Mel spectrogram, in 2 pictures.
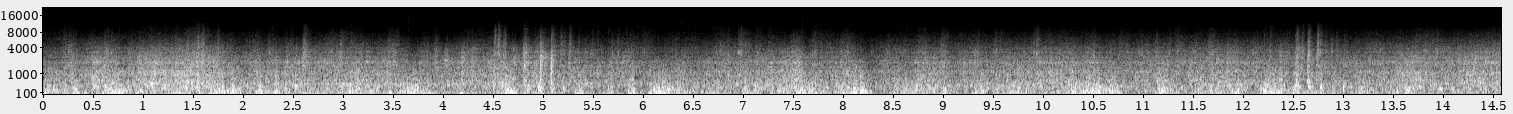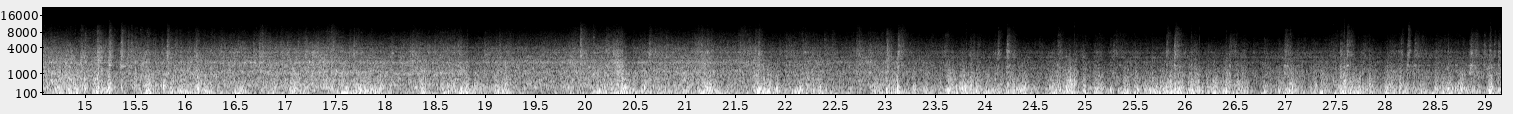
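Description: Passenger train running at speed, heard from the coach doorway: a steady rumble and rush with the wheels clattering over the rail joints.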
